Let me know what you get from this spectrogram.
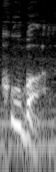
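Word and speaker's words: Kuba: The album is entitled Cuba. It's spelled K-U-B-A.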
